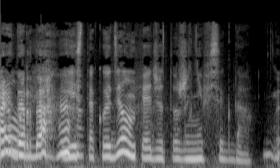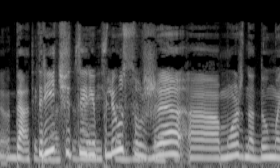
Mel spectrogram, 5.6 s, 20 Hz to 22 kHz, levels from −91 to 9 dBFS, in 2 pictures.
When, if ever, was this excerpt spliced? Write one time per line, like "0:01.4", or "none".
0:01.3
0:03.1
